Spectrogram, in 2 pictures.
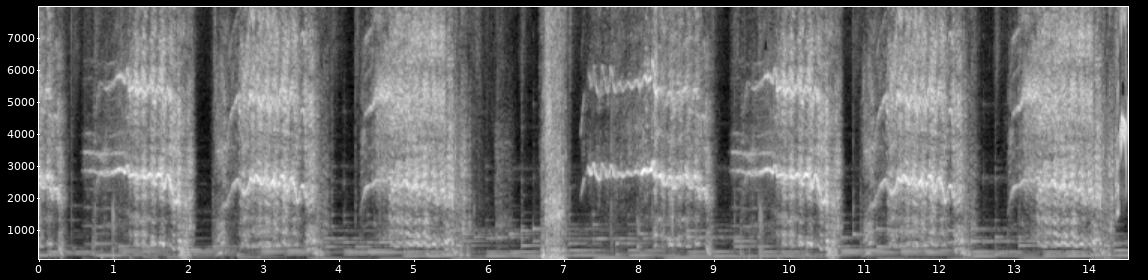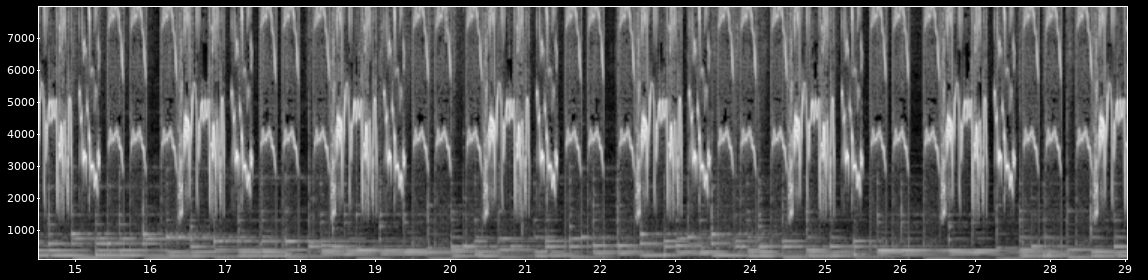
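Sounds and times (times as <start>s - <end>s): horse whinnying: 0.0s - 5.8s, 6.7s - 14.4s
background music: 0.0s - 29.0s.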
